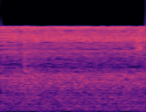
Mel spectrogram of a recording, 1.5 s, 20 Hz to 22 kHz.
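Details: Fractional CO2 laser skin resurfacing for sun damage and fine lines around the mouth and on the chest: steady loud hiss with no clear pulses, the laser, likely with its smoke evacuator, running as the scanner places small thermal dots in the skin.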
